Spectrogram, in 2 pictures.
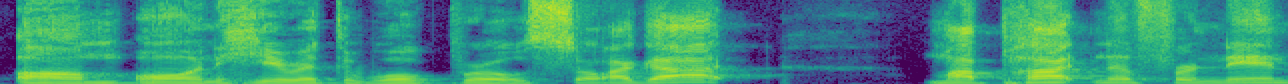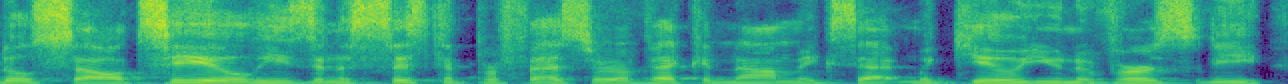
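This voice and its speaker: A man hosting a podcast in a casual, slangy, conversational way. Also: a little high. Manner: informal, slangy, some swearing. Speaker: podcast host.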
